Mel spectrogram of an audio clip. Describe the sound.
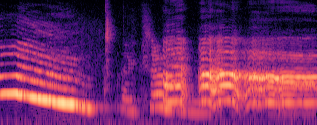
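A person loudly imitates a rooster's crow: a falling, strained cry, a brief pause, then a longer wavering call that holds to the end.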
